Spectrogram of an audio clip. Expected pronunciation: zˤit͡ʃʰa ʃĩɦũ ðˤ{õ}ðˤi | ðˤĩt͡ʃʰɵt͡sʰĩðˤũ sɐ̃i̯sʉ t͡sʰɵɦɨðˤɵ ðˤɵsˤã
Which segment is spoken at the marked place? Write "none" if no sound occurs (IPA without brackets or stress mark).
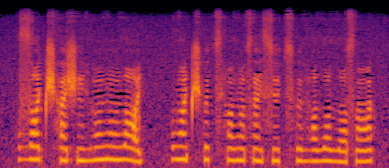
ũ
